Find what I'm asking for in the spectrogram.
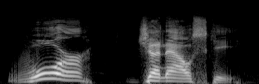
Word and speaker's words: Wojnarowski: I've always said it Wojnarowski. Is that correct? He wrote back, hey, thanks, man. Appreciate it. Hope you're well. Wojnarowski is the way he would like it pronounced. Wojnarowski, despite the fact there's no R in there, but that's from the horse's mouth.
